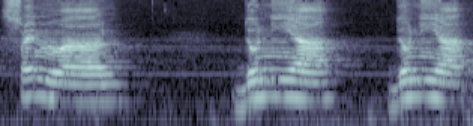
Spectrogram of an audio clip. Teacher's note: نون کو ہٹا بھی نہیں رہے اور وہ واو سے مل بھی نہیں رہا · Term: نون ظاہر کر کے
